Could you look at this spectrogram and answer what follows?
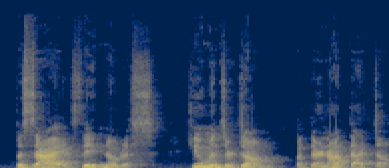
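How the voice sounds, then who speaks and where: A woman puts on a character voice with a fairly high pitch. She speaks at a moderate pace. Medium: read story. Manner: wisecracking, cocky.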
